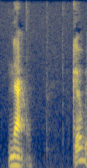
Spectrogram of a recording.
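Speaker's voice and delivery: loud triumphant call; cried out. Acted. Lucy showing the wardrobe to siblings, a loud cry. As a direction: throw the door open and call out.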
